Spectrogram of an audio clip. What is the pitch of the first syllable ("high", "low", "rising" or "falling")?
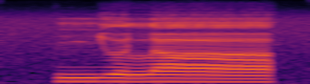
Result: low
